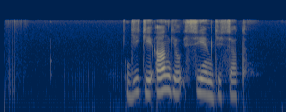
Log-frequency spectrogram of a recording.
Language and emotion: Russian, neutral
